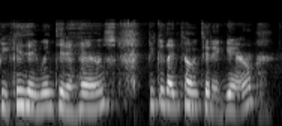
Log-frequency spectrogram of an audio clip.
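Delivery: put-on high, loud, childish little-kid voice. Speaker mocking how a man explained why he is here, little-kid voice. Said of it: "he sounds like a fucking little kid".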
